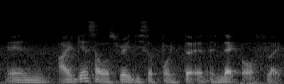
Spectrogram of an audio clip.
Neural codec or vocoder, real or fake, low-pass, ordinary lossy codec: none; real; none; none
